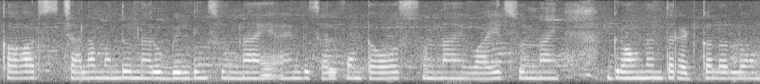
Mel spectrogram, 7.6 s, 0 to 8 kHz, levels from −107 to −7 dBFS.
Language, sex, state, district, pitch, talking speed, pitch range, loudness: Telugu, female, Telangana, Karimnagar, 220 Hz, 140 wpm, 215-225 Hz, -16 LUFS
